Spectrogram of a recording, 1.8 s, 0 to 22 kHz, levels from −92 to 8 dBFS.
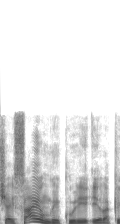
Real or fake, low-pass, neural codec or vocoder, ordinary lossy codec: fake; 10.8 kHz; codec, 44.1 kHz, 7.8 kbps, Pupu-Codec; MP3, 96 kbps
